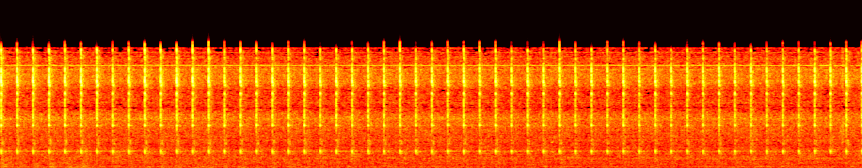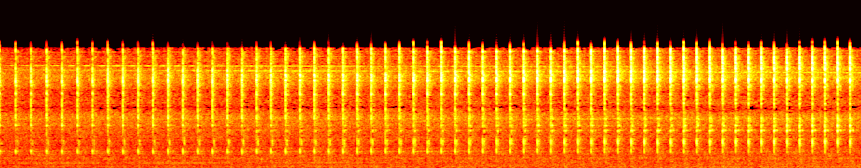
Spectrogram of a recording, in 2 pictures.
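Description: Laundry swishes and tumbles in water inside a washing machine.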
